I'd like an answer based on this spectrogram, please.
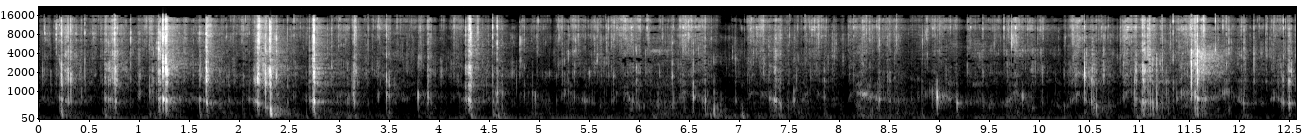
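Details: First raw ostrich paw for Oliang the Pit Bull, eaten as a jaw-exercise chew: loud sharp crunches and bone-like snaps early, then softer gnawing and licking with renewed crunching near the end, indoors.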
